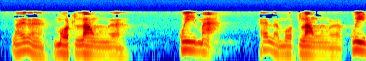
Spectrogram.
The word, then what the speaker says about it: mạng: Nó vẫn là một cái chữ Hán ấy, nhưng ở miền Bắc chúng ta đọc là mệnh, còn ở miền Nam đọc là mạng.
